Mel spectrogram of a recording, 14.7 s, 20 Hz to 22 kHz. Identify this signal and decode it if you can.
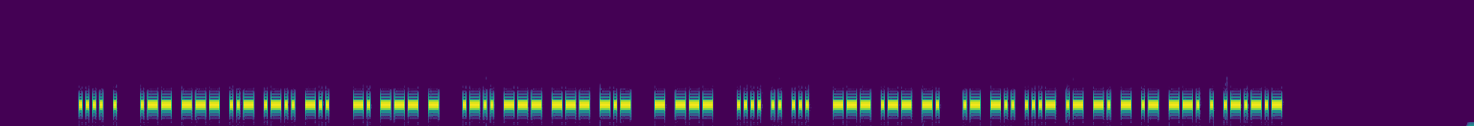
Morse code, heard as a keyed tone, about 34 wpm, 700 Hz. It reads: HE WOULD NOT LOOK TO HIS OWN ADVANTAGE.
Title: Sentences from Top 1000 Words - Review Part 6 - 35wpm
